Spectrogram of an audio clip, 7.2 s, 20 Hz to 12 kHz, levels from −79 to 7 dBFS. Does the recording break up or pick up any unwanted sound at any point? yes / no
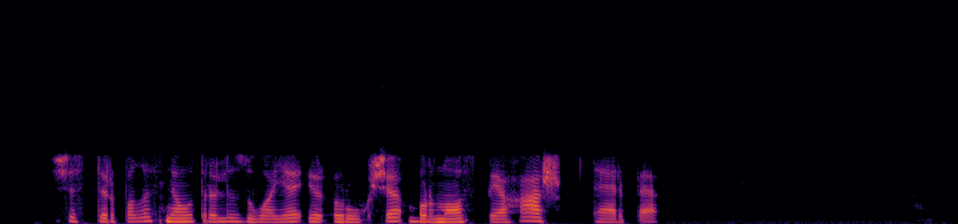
no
